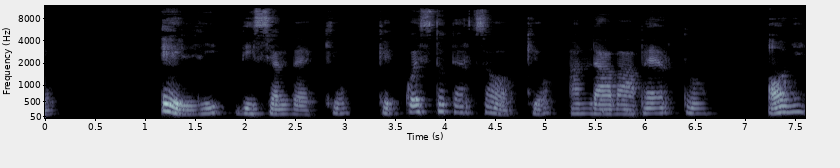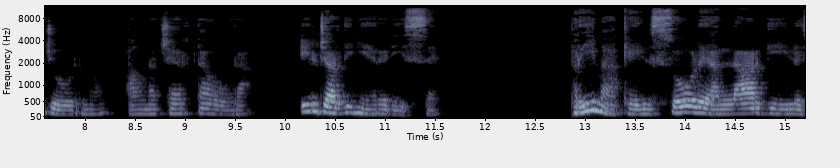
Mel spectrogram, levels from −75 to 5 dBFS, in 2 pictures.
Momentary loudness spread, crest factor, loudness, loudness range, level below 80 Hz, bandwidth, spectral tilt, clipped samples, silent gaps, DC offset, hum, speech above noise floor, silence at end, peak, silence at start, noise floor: 17 LU; 22 dB; -30 LUFS; 6 LU; -82 dBFS; 11.5 kHz; -4 dB/octave; under 0.1%; 3.07-3.33 s; under 0.1%; none; over 60 dB; 0 s; -10 dBFS; 0 s; under -90 dBFS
